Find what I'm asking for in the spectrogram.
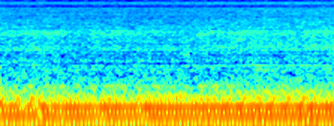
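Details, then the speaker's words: Honda after oil leak repair, second start, check engine light on and power steering fluid empty: steady even low rumble with no knocks, misses or whine; normal idle. "But so I got to check engine light. But other than that, sounds amazing."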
